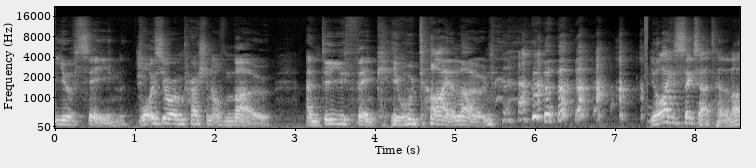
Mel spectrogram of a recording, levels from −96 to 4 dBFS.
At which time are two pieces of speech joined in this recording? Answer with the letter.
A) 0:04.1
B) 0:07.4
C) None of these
B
